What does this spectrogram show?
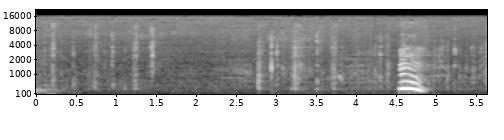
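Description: A person chewing a mouthful of food close to a clip-on microphone: small wet mouth clicks and smacks. Near the end comes one short, loud hum that falls in pitch.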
